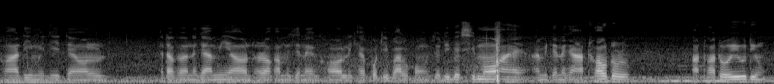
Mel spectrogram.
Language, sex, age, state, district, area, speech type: Assamese, male, 30-45, Assam, Golaghat, rural, spontaneous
